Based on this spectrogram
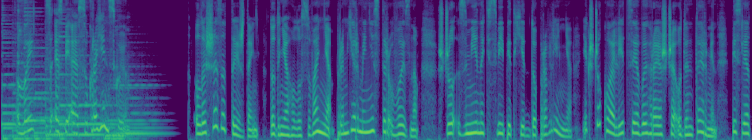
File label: ukrainian; Скотт Моррісон: «Мені доведеться змінити дещо із того, як я працюю...»; SBS Ukrainian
